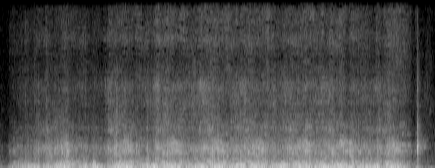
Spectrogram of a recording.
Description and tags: sharpening pencil
Sharpening a pencil with an x-acto wall mount suction cup sharpener
pencil, sharpener, x-acto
